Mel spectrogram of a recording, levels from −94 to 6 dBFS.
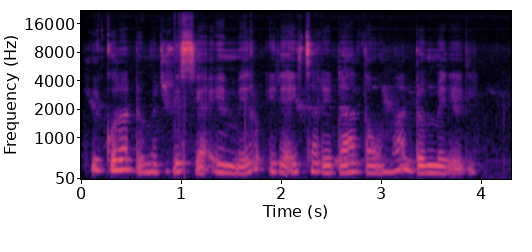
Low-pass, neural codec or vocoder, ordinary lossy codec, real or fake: none; none; none; real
